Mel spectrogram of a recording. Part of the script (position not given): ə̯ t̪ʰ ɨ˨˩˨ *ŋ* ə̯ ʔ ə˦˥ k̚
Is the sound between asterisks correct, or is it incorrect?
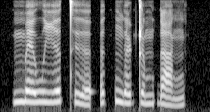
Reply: incorrect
